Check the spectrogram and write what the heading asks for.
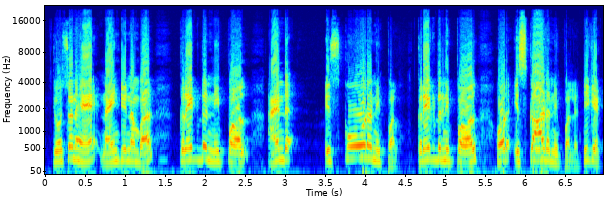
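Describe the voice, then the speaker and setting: A man's voice: high voice, pushed and bright, dry recording, studio quality. A young man teaching an online nursing exam-prep class, emphatic, repeating key answers back as quiz questions.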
